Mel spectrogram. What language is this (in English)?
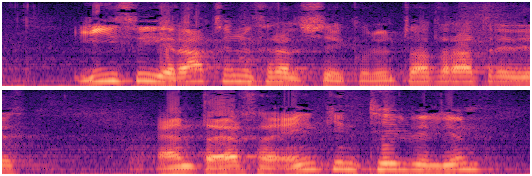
Icelandic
